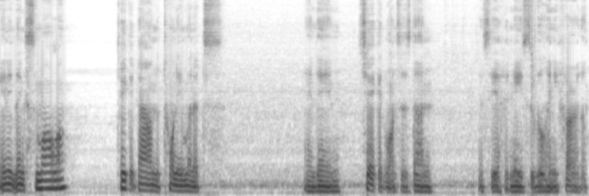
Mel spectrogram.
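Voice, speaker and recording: With long, frequent pauses, a man talks in a very deep, low voice against noticeable background noise. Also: lively intonation, moderate pace. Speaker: cooking channel host. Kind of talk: tutorial. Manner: casual.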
